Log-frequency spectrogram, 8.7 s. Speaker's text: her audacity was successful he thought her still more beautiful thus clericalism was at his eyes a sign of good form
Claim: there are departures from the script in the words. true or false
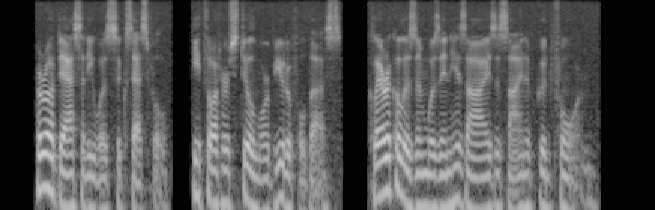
true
